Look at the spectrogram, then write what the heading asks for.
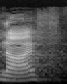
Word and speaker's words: knife: I think the word knife is scary in itself, because the K is silent and it's concealing a knife.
